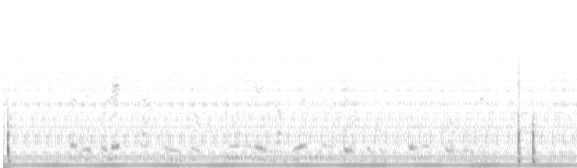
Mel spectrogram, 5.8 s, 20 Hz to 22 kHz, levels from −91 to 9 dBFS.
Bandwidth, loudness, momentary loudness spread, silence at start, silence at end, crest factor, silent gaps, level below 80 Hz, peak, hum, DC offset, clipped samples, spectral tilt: 15 kHz; -63 LUFS; 5 LU; 0.05 s; 0 s; 28 dB; none; -86 dBFS; -34 dBFS; none; under 0.1%; under 0.1%; -7 dB/octave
